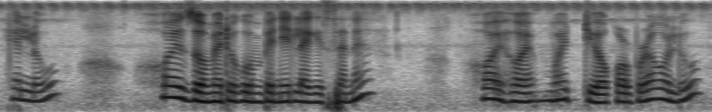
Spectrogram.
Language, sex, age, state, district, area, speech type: Assamese, female, 18-30, Assam, Jorhat, urban, spontaneous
